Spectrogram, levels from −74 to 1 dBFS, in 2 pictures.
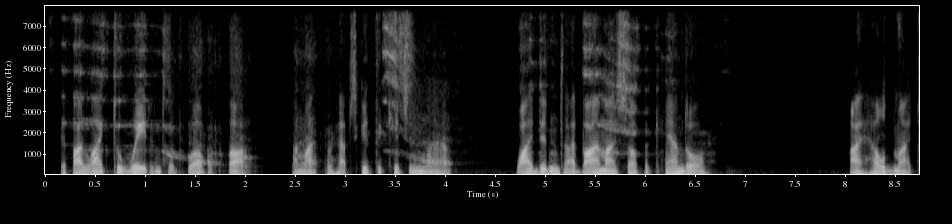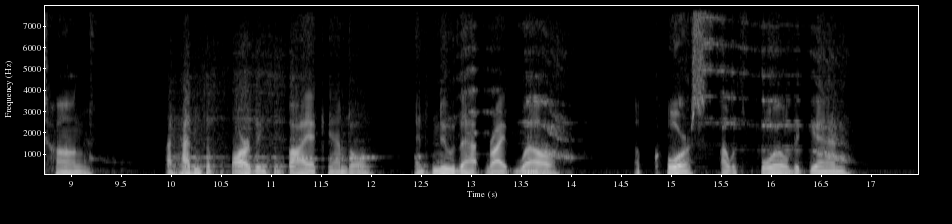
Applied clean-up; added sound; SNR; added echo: neural mask model RNNoise.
